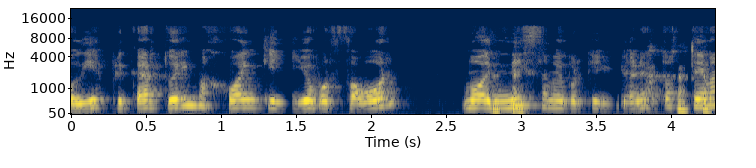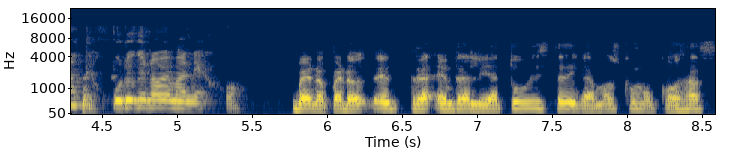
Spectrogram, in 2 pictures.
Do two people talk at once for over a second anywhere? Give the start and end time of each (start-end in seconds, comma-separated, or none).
none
